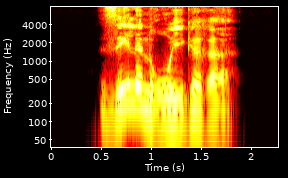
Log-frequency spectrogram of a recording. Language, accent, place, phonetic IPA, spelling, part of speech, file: German, Germany, Berlin, [ˈzeːlənˌʁuːɪɡəʁə], seelenruhigere, adjective, De-seelenruhigere.ogg
- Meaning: inflection of seelenruhig: 1. strong/mixed nominative/accusative feminine singular comparative degree 2. strong nominative/accusative plural comparative degree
